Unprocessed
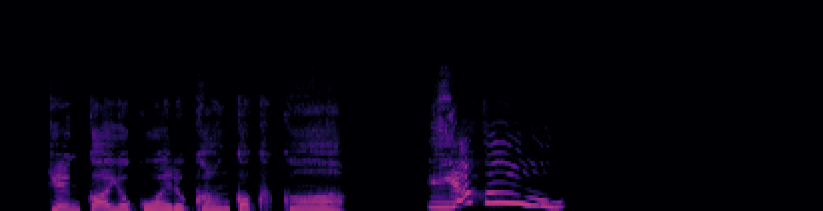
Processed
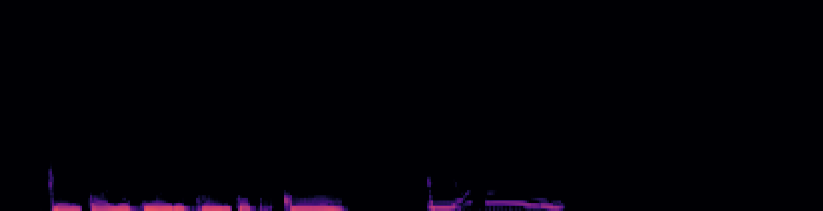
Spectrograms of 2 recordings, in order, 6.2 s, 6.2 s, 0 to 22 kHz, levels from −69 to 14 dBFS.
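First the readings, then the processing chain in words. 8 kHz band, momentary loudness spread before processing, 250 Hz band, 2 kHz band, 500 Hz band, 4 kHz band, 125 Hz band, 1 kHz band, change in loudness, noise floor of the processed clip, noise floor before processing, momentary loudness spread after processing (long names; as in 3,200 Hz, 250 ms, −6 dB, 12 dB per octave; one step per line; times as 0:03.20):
below −35 dB, 10 LU, +11.0 dB, below −20 dB, +7.5 dB, below −20 dB, can't be measured, −13.5 dB, +4.5 dB, below −85 dBFS, below −85 dBFS, 20 LU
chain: envelope-controlled low-pass 350–3,400 Hz down, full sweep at −33.5 dBFS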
